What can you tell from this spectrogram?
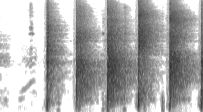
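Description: Six sharp hand claps in a steady, slow rhythm, each loud and crisp with a short ringing tail, with no talking over them, given as thanks to last week's guest, Jack Allison.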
